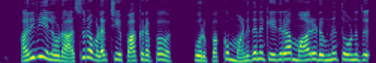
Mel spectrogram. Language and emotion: Tamil, fearful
